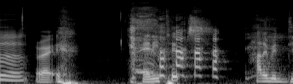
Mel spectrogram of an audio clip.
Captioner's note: laughs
